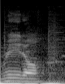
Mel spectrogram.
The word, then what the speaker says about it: Riedel: These glasses, how do you pronounce that? Riedel? Riedel.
